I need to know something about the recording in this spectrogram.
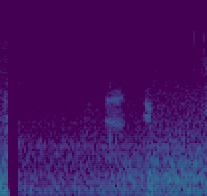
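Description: Faint outdoor background noise after a sudden audio cut, slowly getting louder, with two short faint calls or squeaks about a second and a second and a half in.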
